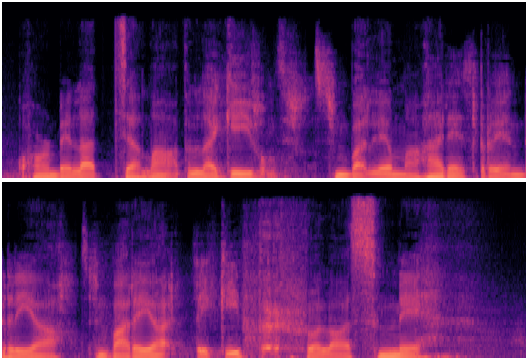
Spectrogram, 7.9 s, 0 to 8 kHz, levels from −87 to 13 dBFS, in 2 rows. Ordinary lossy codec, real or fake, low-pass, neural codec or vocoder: MP3, 64 kbps; fake; 7.2 kHz; codec, 16 kHz, 0.5 kbps, X-Codec, HuBERT features, trained on LibriSpeech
